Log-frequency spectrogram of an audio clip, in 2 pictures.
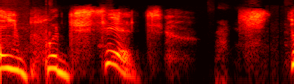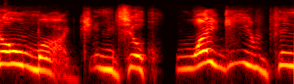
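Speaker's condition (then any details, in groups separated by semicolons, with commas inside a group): Cerebral palsy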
